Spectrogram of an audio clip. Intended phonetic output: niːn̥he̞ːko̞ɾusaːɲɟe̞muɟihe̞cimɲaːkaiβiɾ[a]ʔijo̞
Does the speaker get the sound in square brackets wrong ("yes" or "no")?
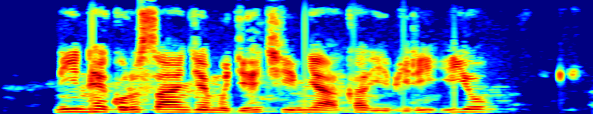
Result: yes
